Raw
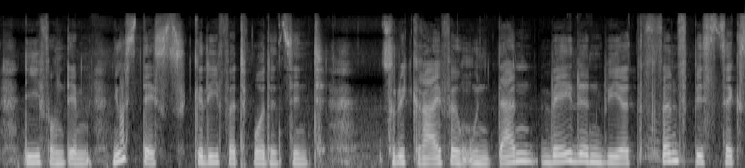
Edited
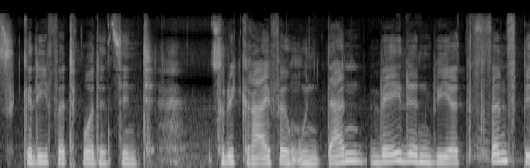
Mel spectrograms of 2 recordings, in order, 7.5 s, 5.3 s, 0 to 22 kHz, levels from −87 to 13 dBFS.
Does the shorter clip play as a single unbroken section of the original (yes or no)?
yes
